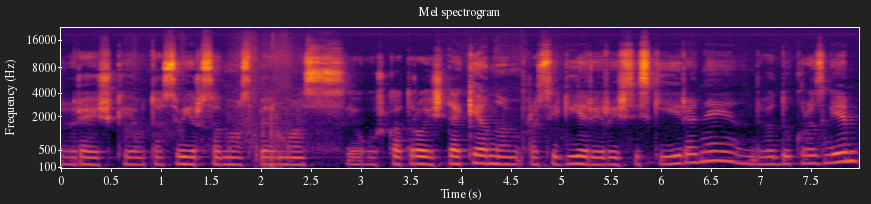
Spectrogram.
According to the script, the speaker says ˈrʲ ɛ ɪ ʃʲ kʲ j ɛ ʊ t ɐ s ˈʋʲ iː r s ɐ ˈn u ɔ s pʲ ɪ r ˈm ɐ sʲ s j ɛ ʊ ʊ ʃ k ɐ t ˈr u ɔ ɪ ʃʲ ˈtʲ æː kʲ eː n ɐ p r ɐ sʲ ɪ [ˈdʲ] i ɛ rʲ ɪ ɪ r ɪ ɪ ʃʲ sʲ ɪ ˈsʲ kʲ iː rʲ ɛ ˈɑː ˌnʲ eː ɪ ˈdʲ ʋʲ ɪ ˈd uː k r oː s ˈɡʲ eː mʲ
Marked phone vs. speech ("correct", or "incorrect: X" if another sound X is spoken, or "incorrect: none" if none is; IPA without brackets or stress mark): incorrect: ɡʲ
